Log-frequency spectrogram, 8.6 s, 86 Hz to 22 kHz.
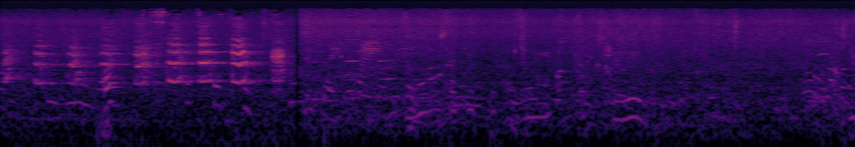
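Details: Female Asian elephant Utai, 25, at Ueno Zoo in Tokyo, squeaking near the female Surya: a quick run of short, high, harmonic squeaks over the first three seconds, then softer rumbling and murmured background sounds.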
